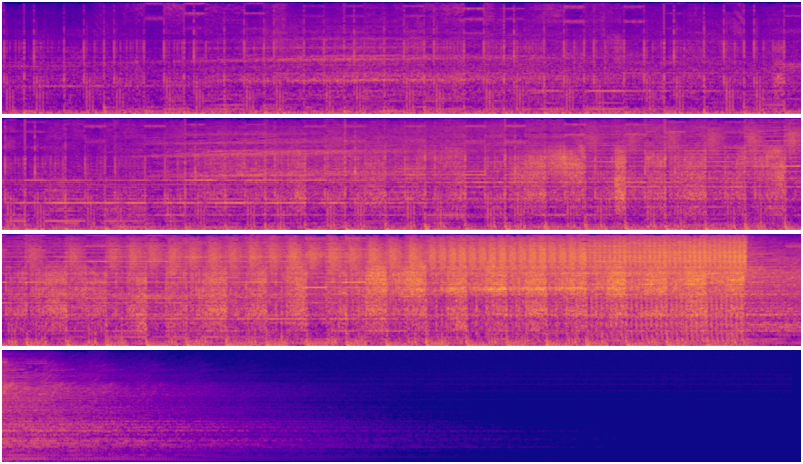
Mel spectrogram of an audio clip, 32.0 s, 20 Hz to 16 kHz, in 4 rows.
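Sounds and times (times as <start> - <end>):
throbbing sound: 0.1 - 25.7.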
